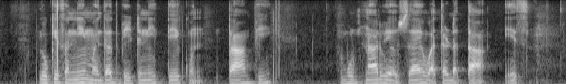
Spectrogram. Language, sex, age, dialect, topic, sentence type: Marathi, male, 18-24, Northern Konkan, banking, statement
